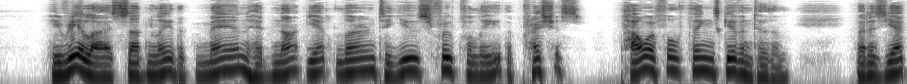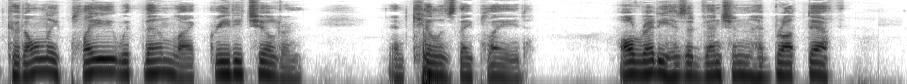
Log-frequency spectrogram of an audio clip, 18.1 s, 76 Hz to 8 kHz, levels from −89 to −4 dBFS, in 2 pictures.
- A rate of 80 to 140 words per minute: Yes, slow, 135 wpm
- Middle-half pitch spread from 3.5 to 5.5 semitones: Yes, average, 4.1 semitones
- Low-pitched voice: Yes, low, 125 Hz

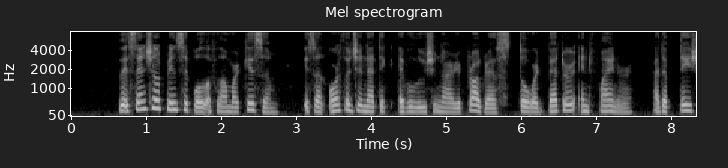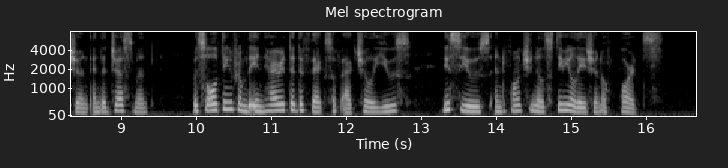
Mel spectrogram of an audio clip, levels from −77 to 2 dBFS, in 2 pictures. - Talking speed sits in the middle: No, slow, 115 wpm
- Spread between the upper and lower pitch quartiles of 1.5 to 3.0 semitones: No, average, 4.1 semitones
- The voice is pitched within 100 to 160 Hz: No, high, 190 Hz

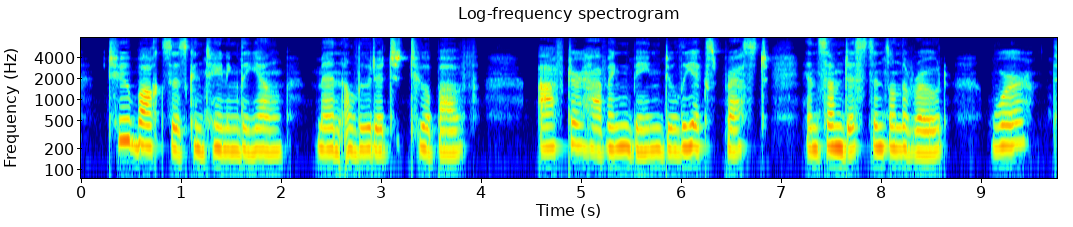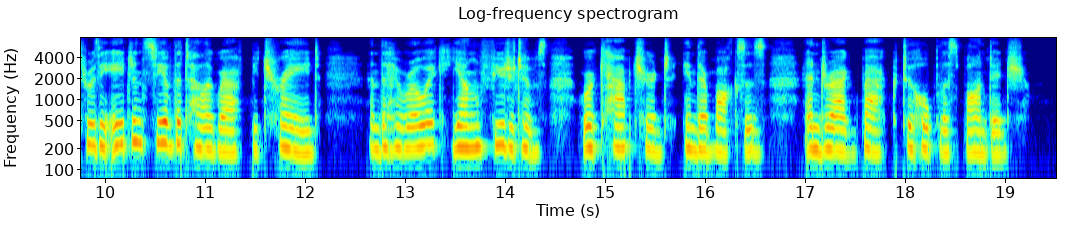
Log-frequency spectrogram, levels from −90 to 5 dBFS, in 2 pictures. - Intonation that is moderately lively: No, narrow, 2.0 semitones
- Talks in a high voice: Yes, high, 200 Hz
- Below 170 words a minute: Yes, slow, 135 wpm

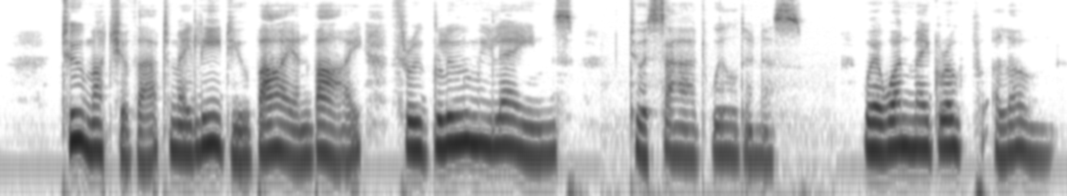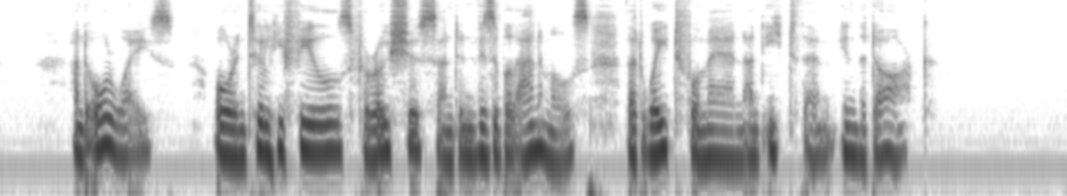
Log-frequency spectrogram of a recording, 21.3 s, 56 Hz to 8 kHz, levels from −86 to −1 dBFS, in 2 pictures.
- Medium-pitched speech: Yes, medium, 165 Hz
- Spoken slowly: Yes, slow, 120 wpm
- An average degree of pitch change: Yes, average, 3.1 semitones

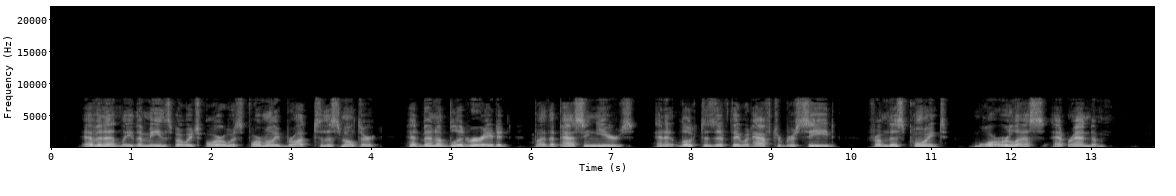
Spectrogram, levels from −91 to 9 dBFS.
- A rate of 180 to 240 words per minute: No, average, 160 wpm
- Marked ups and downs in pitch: Yes, wide, 6.7 semitones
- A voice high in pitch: No, low, 100 Hz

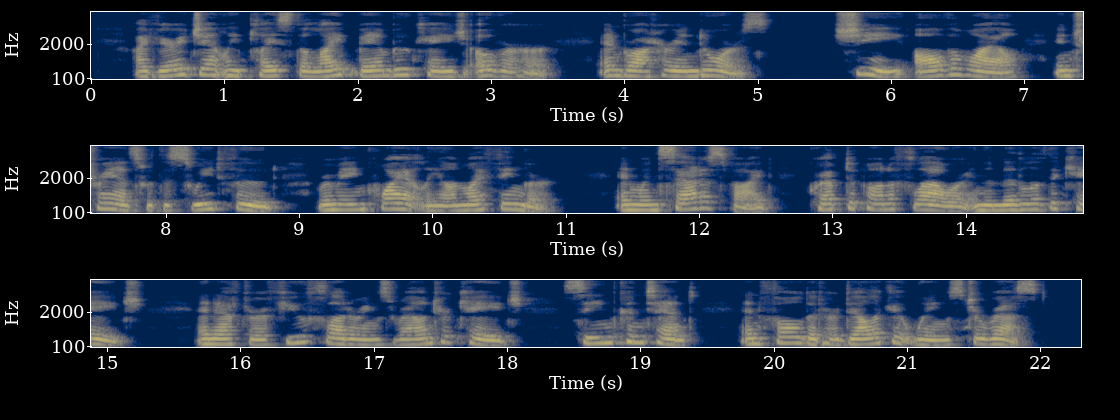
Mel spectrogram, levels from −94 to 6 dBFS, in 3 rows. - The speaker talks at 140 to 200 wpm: Yes, average, 155 wpm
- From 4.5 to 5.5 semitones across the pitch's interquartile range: No, average, 3.2 semitones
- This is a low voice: No, high, 190 Hz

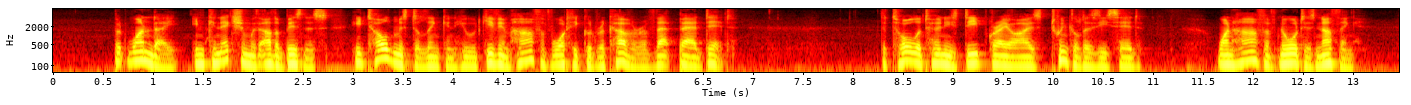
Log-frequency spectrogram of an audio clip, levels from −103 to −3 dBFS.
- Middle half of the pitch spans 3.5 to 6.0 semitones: Yes, average, 4.5 semitones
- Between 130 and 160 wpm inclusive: No, average, 185 wpm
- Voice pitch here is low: Yes, low, 110 Hz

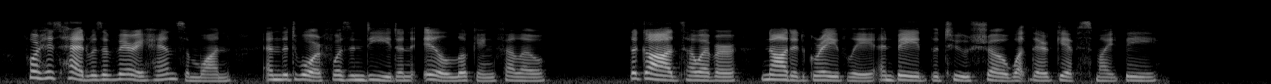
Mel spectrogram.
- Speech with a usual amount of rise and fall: Yes, average, 3.4 semitones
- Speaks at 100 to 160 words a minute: Yes, average, 150 wpm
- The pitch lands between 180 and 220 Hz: Yes, high, 190 Hz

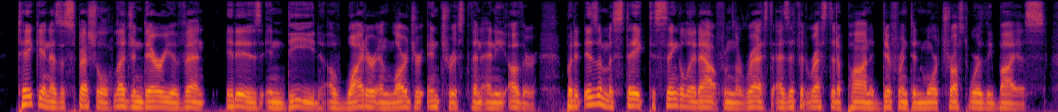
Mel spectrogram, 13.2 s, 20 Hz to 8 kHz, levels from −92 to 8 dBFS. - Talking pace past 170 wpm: Yes, average, 180 wpm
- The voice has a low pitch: Yes, low, 105 Hz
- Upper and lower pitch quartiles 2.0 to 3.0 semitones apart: Yes, narrow, 2.5 semitones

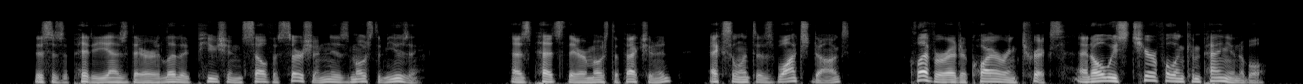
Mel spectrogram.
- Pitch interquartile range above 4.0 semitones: Yes, average, 5.3 semitones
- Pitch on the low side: Yes, low, 110 Hz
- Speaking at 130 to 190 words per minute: Yes, average, 145 wpm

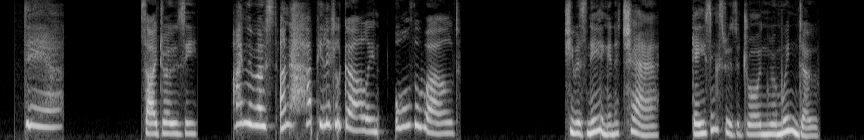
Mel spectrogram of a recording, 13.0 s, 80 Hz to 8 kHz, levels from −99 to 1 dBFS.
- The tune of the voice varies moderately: No, wide, 9.0 semitones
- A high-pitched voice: Yes, high, 245 Hz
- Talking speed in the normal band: No, slow, 115 wpm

